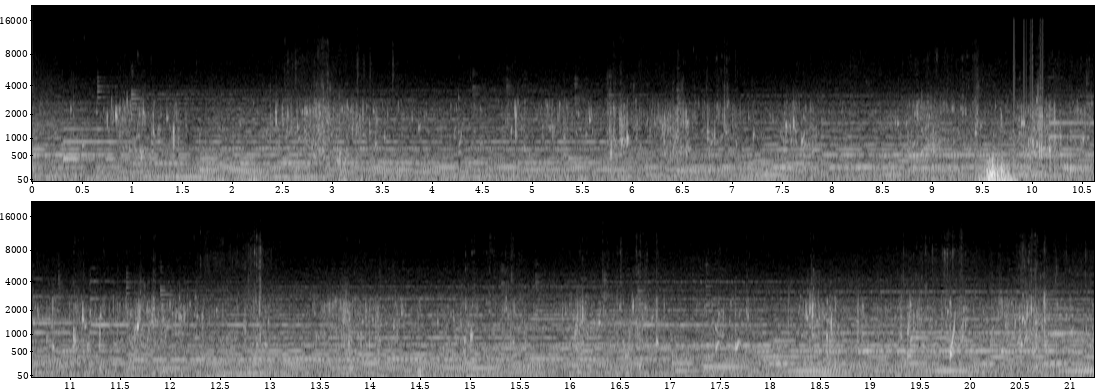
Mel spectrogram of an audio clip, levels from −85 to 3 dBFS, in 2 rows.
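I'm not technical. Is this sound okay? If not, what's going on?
No. From 9.81 to 10.1 s there's processor overload crackle: the computer fell behind, missed several tiny audio chunks in a row, and replayed stale bits, causing gritty crackling.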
